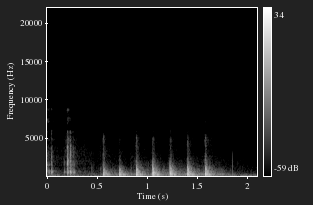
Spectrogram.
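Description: Someone knocks on a door in a quick burst: two knocks, a brief pause, then six evenly spaced raps in a steady rhythm, solid and fairly loud with no voices.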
